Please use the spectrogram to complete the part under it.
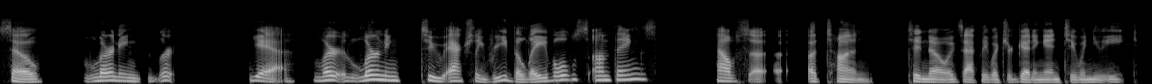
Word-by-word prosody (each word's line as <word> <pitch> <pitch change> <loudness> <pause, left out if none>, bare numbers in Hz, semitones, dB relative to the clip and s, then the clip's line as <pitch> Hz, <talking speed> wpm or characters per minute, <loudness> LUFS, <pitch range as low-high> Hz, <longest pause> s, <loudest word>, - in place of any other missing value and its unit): So, 125 +1 +3 0.4
learning 165 0 +1
lear - - -3 0.8
Yeah, 170 -6 +1 0.2
lear 190 +1 +3
learning 195 +4 +3 0.2
to 160 -8 +1
actually 160 -4 +1
read 155 - -1
the 120 -3 +1
labels 190 - 0
on 200 0 +2
things 225 +3 0 0.6
helps 150 -3 +2
a - - 0
a - - -7 0.3
a - - +2
ton - - 0 0.4
to 140 - +2
know 125 -3 +2
exactly 115 0 -1
what 110 -2 -3
you're 115 - -5
getting 110 -2 +1
into 110 -1 -1
when 110 +2 0
you 115 - -2
eat. 115 +1 -7
150 Hz, 145 wpm, -24 LUFS, 115-190 Hz, 0.8 s, So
